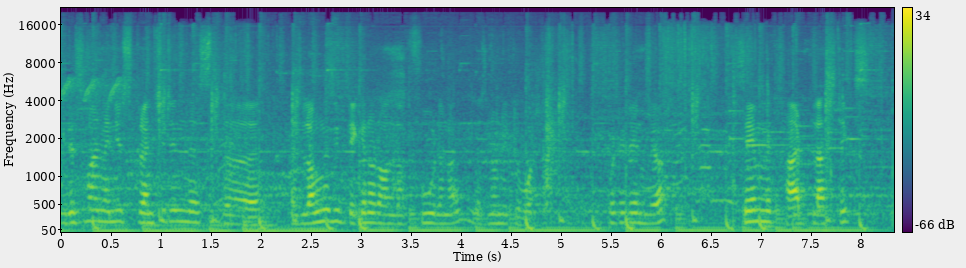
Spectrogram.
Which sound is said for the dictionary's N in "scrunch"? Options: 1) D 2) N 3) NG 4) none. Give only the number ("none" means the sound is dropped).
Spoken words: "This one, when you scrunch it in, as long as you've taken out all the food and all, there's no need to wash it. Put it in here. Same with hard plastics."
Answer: 2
